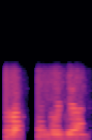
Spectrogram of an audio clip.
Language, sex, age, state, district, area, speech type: Odia, female, 45-60, Odisha, Angul, rural, conversation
